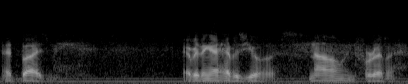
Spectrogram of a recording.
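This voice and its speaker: An actor playing a hardboiled private eye in a 1940s radio drama, dry and sardonic with quick wisecracks. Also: male voice, very deep voice, steady tone, bright, forceful tone, slight background noise, exaggerated voice, low-quality recording. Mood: wry. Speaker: narrator and lead.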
